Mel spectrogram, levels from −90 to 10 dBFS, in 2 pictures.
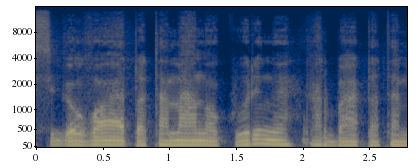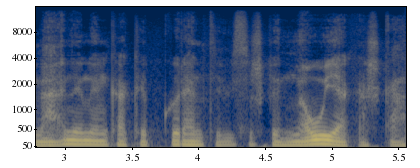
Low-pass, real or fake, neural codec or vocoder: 14.4 kHz; fake; autoencoder, 48 kHz, 32 numbers a frame, DAC-VAE, trained on Japanese speech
